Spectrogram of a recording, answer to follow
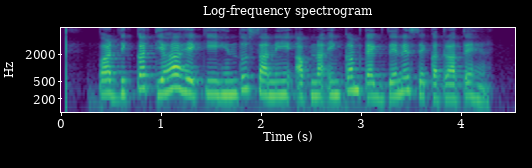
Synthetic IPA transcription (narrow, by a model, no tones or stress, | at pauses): pɐɾd̪ɪkːət̪jɐɦɦɛkiɦɪ̃nd̪uːst̪aːniʔɐ̰pnaʔɪ̃ŋkəmʈɛːksd̪eːnesekɐt̪ɾaːt̪eɦɛ̃ː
